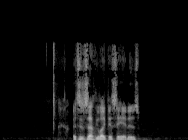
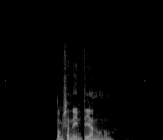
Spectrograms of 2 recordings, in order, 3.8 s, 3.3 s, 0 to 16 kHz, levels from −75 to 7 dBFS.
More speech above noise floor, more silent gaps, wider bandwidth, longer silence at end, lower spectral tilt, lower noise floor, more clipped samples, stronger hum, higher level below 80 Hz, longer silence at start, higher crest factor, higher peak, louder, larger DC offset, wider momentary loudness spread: about the same, 50 dB vs 50 dB; neither; about the same, 11.5 kHz vs 11.5 kHz; about the same, 1 s vs 1 s; about the same, -4.5 dB/octave vs -5.5 dB/octave; second, -69 dBFS vs -80 dBFS; neither; neither; first, -40 dBFS vs -46 dBFS; about the same, 1.05 s vs 1.1 s; about the same, 22 dB vs 26 dB; first, -2 dBFS vs -8 dBFS; first, -20 LUFS vs -29 LUFS; neither; first, 17 LU vs 14 LU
